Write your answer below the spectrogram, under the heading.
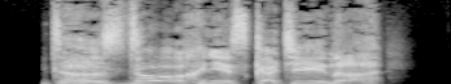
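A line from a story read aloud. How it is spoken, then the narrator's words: Man shouting. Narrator (Russian): кричал мужчина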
